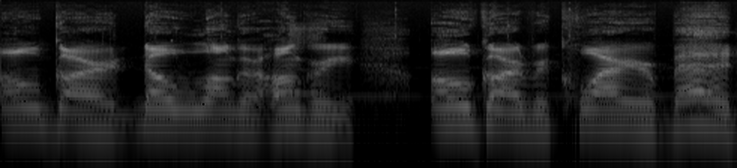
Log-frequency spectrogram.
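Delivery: very slow half-ogre voice, each word dragged out. In an actual-play game, the narrator voices the half-ogre after an eating contest: Ogard voice. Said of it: "The barkeep goes over here and hands like 3 platters worth of food to the half ogre. / which to an ogre is quite a large sum. / "Ugh, [name] sad".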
